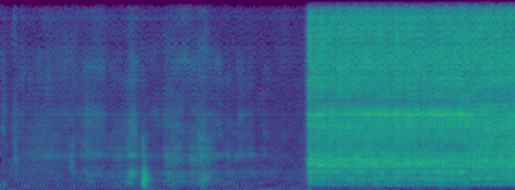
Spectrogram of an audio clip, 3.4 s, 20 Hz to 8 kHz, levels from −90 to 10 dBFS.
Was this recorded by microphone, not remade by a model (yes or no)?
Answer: no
